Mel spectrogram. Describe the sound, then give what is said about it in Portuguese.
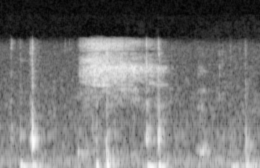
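Typing on a computer keyboard with one hand: scattered, irregular clicks of keys at a quiet level, with a brief soft rustling hiss partway through. “Atenção, certo estou a escrever só com uma mão, porque o microfone está está tipo à minha frente.”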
